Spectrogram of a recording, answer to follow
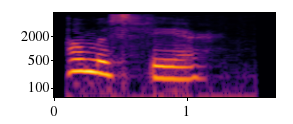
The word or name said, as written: homosphere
